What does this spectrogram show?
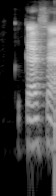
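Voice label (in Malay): "kekasaran", Malay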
